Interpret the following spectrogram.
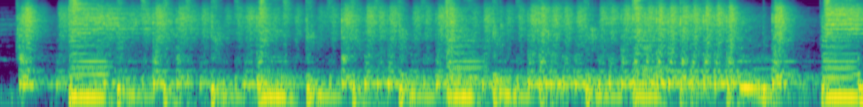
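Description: Drum kit played hard and busily with snare, bass drum and cymbals as the band plays, with bass notes underneath; the drums are the loudest part.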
